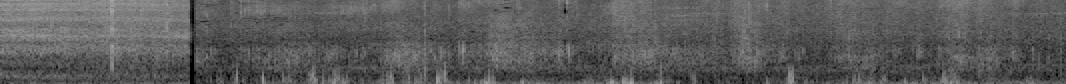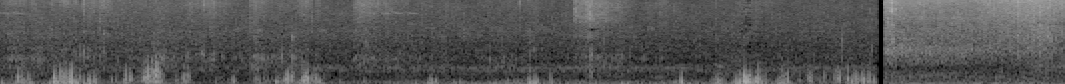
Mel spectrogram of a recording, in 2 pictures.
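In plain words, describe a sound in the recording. Footsteps swish through tall dry grass.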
